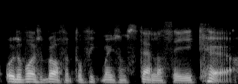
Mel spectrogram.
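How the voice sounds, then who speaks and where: A man, chatting casually in a gentle, reflective way. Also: on the low side, steady tone, dry recording. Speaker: podcast co-host. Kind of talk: casual chat. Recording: dull lo-fi sound.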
